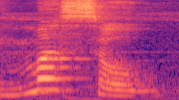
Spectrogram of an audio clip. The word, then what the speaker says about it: muscle: Palavrinhas que têm o C, mas a gente não pronuncia o C. Como, por exemplo, em muscle, science, discipline.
